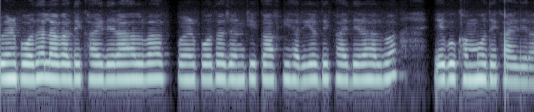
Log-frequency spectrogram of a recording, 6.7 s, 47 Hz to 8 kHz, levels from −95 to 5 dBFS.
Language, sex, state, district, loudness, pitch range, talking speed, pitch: Bhojpuri, female, Uttar Pradesh, Deoria, -18 LUFS, 210-215 Hz, 205 wpm, 215 Hz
